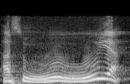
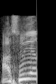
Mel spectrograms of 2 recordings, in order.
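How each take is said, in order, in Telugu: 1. ఈ పదంలో ఒక అచ్చు దీర్ఘంగా సాగుతుంది. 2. ఈ పదాన్ని చిన్నగా, సాదాగా అంటారు. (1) "ఆ దీర్ఘం పలకడం" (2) "ఉత్తగా చెప్పొచ్చు"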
